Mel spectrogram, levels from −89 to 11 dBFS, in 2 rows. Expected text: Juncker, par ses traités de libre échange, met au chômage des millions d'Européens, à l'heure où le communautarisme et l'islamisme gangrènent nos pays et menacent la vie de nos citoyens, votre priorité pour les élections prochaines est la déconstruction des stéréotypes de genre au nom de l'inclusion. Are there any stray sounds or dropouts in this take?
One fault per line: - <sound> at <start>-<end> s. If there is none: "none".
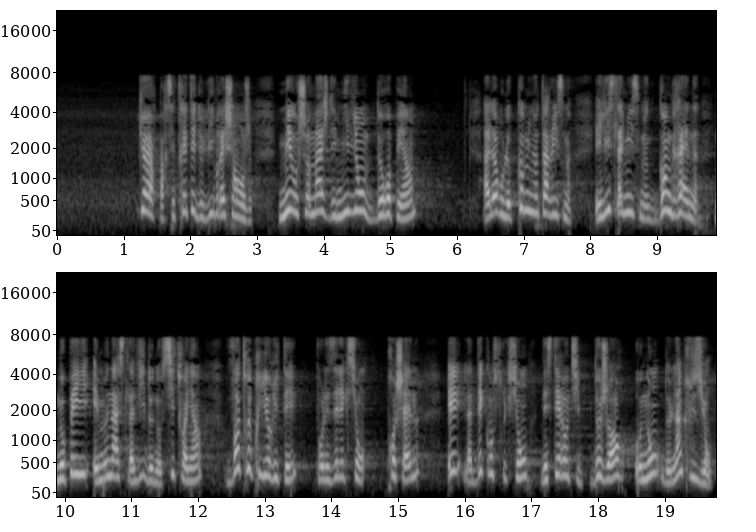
none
